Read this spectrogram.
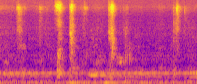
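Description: Footsteps thud on a floor close by.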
